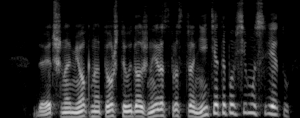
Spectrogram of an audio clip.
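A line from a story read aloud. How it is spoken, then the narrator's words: Exclamation. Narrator (Russian): воскликнула Цзи-Джи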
